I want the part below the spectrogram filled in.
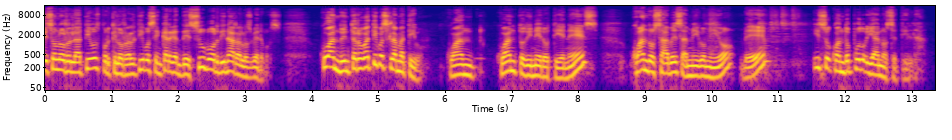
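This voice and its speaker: A man's voice: a little high, dry recording. A male teacher giving a spelling lesson, constantly quizzing with rhetorical questions and short checks for understanding. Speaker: grammar teacher.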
